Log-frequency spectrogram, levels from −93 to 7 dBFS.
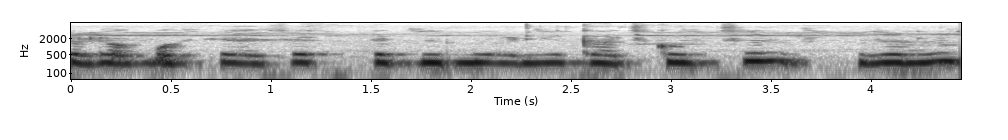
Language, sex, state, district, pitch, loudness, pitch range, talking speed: Bengali, female, West Bengal, Jhargram, 250 Hz, -14 LUFS, 245-255 Hz, 40 wpm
